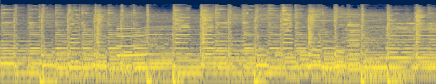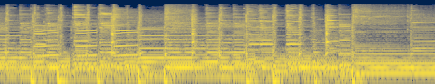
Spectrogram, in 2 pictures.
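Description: Instrumental break of a rock song: guitars with short rising sliding notes over a steady drum beat, with no vocals.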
